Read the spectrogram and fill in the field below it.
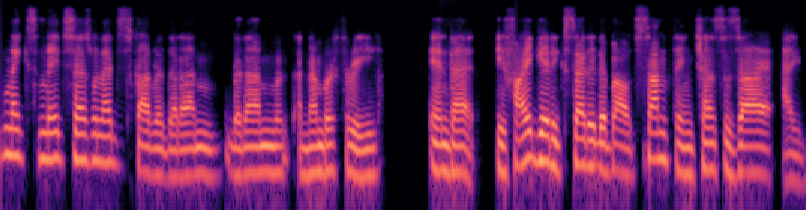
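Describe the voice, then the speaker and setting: A man from Argentina, a perfumer, talking as a guest in a casual interview, halting with many restarts and growing animated when excited. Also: medium pitch, no room sound, rough recording.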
